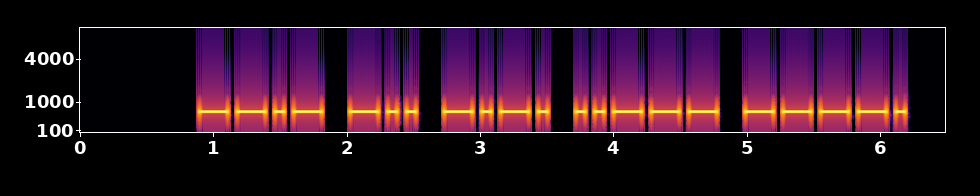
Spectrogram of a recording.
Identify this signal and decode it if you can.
Morse code, heard as a keyed tone, about 17 wpm, 700 Hz. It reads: QDC29
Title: Code Groups - 5 Letter:Numbers - 17wpm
